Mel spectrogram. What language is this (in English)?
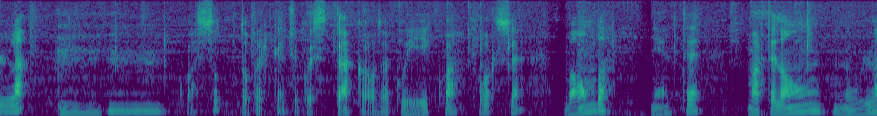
Italian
